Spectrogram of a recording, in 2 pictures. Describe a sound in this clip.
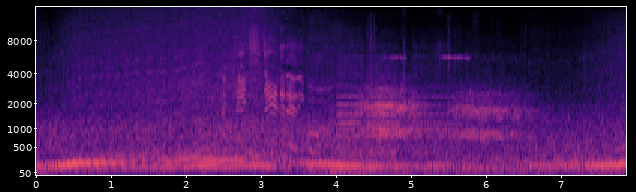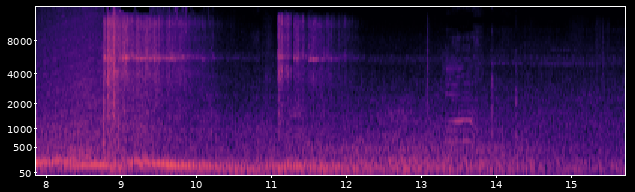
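A truck engine hums and revs up and down as it drives.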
